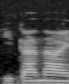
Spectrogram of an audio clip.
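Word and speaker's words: 汚い: Chữ ô này nhá, các bạn sẽ có âm kunyomi đọc là kita trong từ kitanai này.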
